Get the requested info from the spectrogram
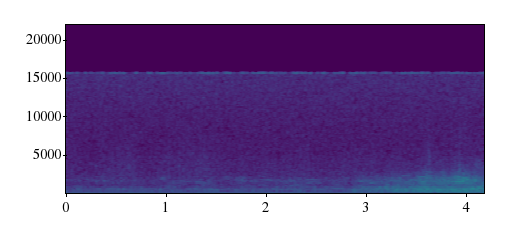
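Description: Steady low electrical hum and hiss of an old film soundtrack, with a faint wash of noise swelling near the end.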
